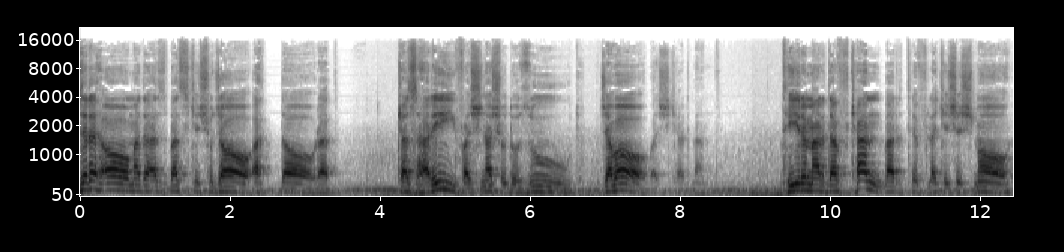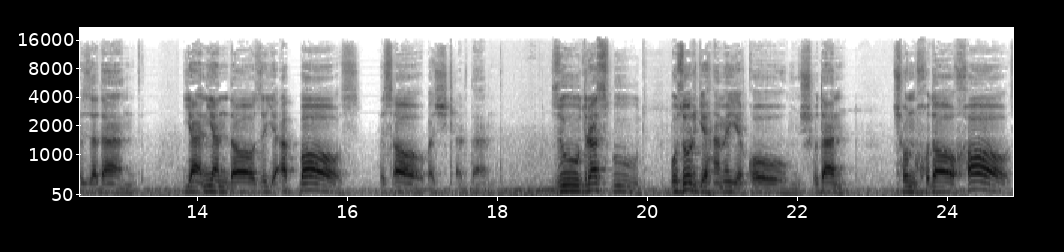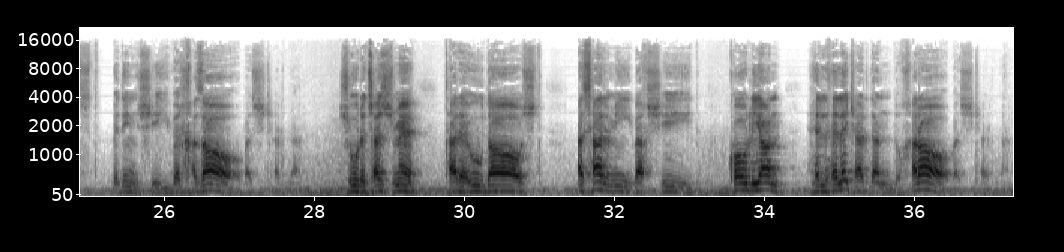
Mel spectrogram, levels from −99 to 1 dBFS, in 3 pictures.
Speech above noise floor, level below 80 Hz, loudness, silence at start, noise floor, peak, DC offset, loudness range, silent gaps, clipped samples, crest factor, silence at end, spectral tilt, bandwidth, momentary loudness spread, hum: 23 dB; -40 dBFS; -13 LUFS; 0 s; -36 dBFS; 0 dBFS; under 0.1%; 4 LU; none; under 0.1%; 14 dB; 0 s; -5.5 dB/octave; 16 kHz; 22 LU; none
